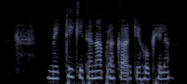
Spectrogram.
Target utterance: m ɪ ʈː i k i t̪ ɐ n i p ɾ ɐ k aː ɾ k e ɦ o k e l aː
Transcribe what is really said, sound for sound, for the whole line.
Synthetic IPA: m ɪ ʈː i k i t̪ ɐ n a p ɾ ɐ k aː ɾ k e ɦ o kʰ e l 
